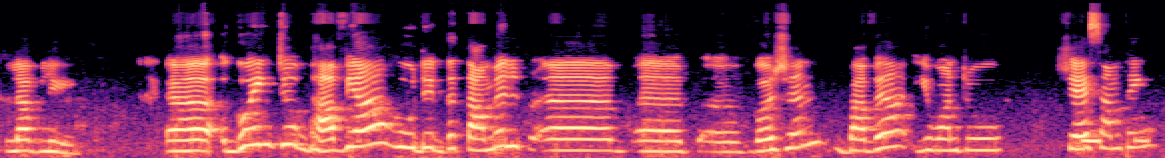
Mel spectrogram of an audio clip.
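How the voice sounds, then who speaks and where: High-voiced Indian woman hosting. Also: unhurried, a bit bright, slight background noise, low-quality recording. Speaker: host. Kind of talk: interview hosting.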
